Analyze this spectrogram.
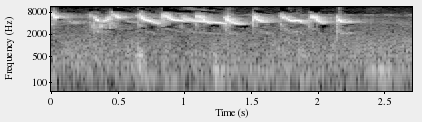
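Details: A fast, continuous warble of high, bright whistled notes, each slurring downward, from a white-eye calling the flock, running for about two seconds before stopping.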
